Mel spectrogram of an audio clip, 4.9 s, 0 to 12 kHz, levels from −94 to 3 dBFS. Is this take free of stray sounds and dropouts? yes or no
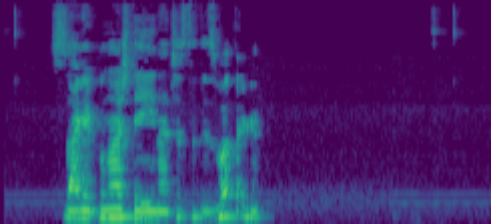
yes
